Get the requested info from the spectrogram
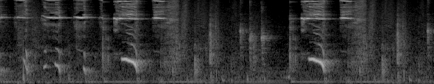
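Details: Young Bernese Mountain Dog exploring a new home on its first day: short falling whines come in small bursts, with one clear high whimper repeated twice, over rustling and a faint constant hum.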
